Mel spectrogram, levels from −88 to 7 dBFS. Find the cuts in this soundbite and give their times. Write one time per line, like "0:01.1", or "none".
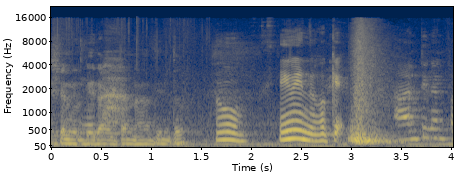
0:03.1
